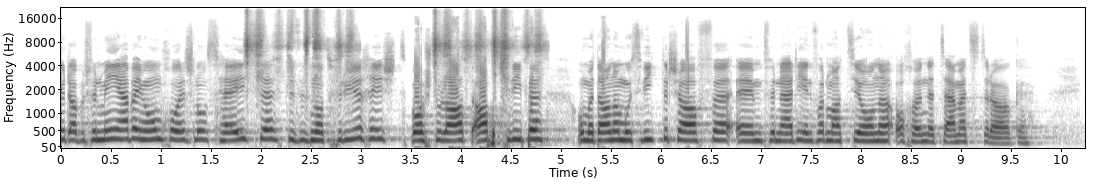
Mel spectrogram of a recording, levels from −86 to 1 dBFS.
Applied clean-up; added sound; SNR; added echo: neural mask model Resemble Enhance denoiser.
